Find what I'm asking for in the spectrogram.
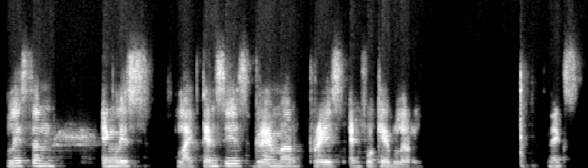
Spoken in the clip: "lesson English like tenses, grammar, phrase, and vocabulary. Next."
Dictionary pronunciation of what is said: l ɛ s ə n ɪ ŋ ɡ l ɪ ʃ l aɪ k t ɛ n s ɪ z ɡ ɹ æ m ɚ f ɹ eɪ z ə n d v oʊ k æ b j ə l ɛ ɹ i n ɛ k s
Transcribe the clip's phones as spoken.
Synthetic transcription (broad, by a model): l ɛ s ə n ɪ ŋ ɡ l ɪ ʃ l aɪ k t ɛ n s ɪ s ɡ ɹ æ m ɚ p ɹ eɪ s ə n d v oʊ k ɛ b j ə l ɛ ɹ i n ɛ k s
